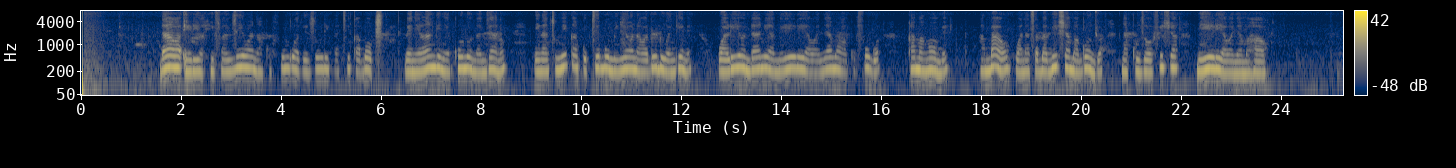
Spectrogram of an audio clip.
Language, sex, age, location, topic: Swahili, female, 25-35, Dar es Salaam, agriculture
